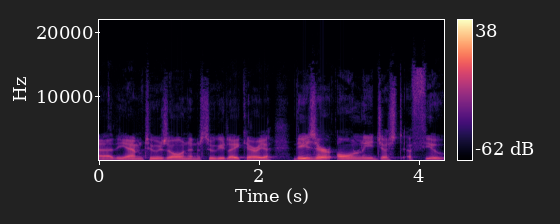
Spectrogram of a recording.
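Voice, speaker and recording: Medium-pitched man with a Canadian accent at a moderate pace with ordinary pitch variation, on a very clean recording with a silent background. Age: 60s. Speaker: exploration geophysicist. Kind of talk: conference presentation. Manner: halting.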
